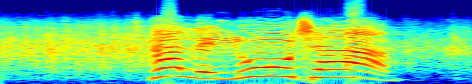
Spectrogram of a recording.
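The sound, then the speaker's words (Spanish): A steady wash of crowd applause runs throughout, with a loud, drawn-out voice calling or cheering over it for about a second in the middle before the clapping continues alone. “Si ese es el aplauso para tu padre, dáselo bien.”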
